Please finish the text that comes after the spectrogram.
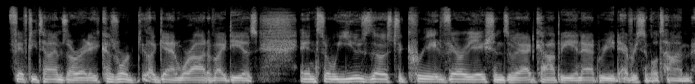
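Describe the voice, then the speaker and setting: Candid podcast host with a dry voice. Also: male voice, medium pitch, a little mellow, dry recording. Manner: candid, rambling, lightly profane. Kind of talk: casual chat.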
